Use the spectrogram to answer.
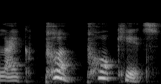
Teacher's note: I know that in Urdu and in English, this consonant comes with much aspiration, like P, pocket.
